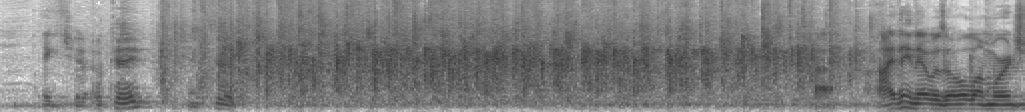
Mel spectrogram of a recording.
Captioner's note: applause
